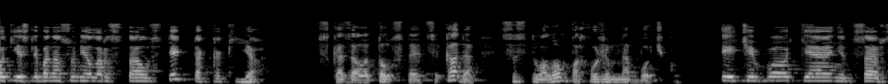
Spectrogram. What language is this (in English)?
Russian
